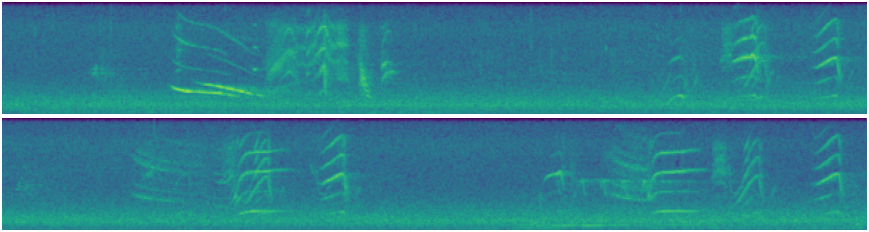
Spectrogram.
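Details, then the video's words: Three common starlings singing as a trio: scattered high clicks, a sharp descending whistle and brief chattering notes over a constant low rumble of background noise. "Скворцы музыкальное трио"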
